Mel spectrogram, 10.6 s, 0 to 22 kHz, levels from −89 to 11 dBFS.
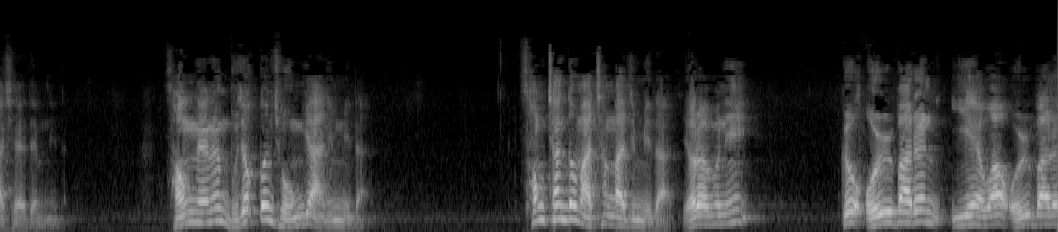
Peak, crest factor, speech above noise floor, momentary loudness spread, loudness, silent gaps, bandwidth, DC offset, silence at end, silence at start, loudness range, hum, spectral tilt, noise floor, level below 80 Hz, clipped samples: -6 dBFS; 18 dB; 44 dB; 14 LU; -23 LUFS; none; 9 kHz; under 0.1%; 0 s; 0 s; 4 LU; none; -6 dB/octave; -67 dBFS; -68 dBFS; under 0.1%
